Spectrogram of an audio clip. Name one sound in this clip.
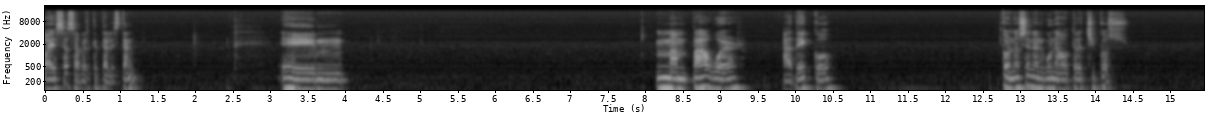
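A man speaks in short bursts through an online call.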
